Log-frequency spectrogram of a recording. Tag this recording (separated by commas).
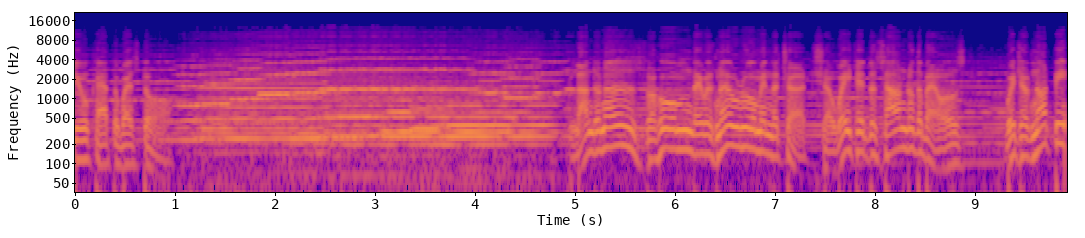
Music, Speech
